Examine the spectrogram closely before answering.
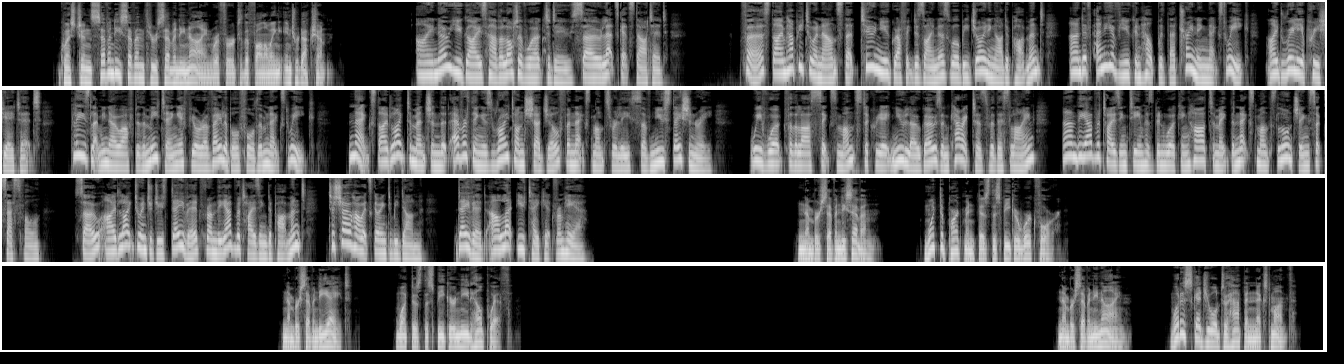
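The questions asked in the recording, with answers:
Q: What does the speaker need help with?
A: Training the new graphic designers

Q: What is scheduled to happen next month?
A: The release of new stationery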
